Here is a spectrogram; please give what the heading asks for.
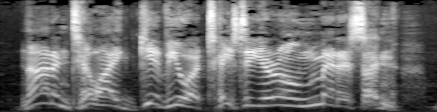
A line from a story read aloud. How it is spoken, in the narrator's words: Monk roared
